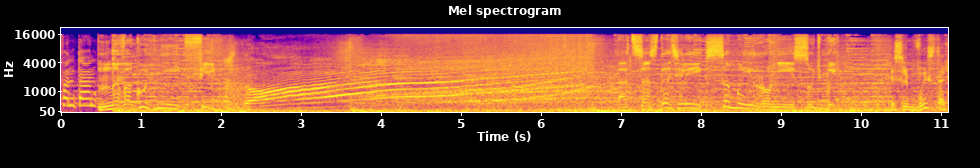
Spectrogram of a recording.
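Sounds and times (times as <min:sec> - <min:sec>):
rising tone riser effect: 0:01.4 - 0:07.6.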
